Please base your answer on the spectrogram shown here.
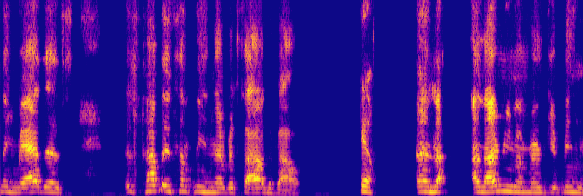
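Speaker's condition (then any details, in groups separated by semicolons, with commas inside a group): Cerebral palsy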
